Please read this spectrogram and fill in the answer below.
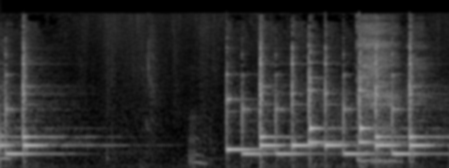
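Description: Mobile phone ringing with a melodic ringtone of bright, ringing notes. The tune breaks off shortly after the start and comes round again about two seconds later.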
